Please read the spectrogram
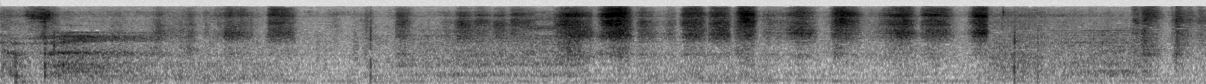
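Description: Watercolour brush stroking and flicking on paper in a quick run of short strokes, busiest from about two to five seconds in.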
